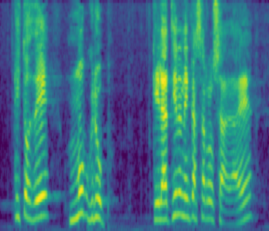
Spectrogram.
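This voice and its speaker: A man's high-pitched, animated voice at a fairly slow pace. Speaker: political commentator. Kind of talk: opinion monologue.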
